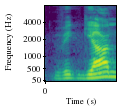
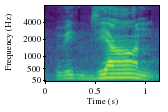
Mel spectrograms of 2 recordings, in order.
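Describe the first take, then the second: First: विज्ञान said as "vigyan", with a hard g before y; the mispronunciation, vi-gyaan with a g; wrong pronunciation. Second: विज्ञान said as "vijyan", with j-y in place of g-y; the right way, vi-jyaan, no hard g; correct pronunciation. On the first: Teacher to students, showing the mistake: विज्ञान as vigyan. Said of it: "विज्ञान नहीं बोलेंगे". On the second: Teacher to students, giving the right form: विज्ञान as vijyan. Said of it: "सही pronunciation, उच्चारण है वो है ज्या". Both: Shown as a demonstration.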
